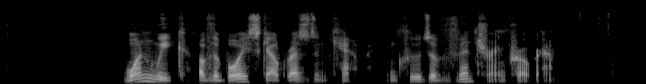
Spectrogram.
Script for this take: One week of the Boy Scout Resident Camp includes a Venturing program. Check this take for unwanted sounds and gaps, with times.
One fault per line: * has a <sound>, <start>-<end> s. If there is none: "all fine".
all fine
